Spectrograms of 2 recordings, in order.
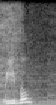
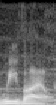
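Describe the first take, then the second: First: The ending sounds like the end of 'evil'. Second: The ending sounds like the word 'vile'. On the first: "supposed to sound the same and go Weevil" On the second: "Because Vile being dark"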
